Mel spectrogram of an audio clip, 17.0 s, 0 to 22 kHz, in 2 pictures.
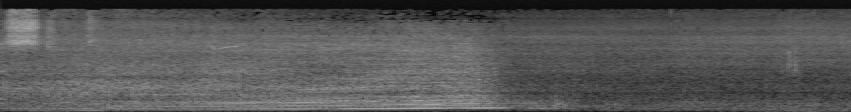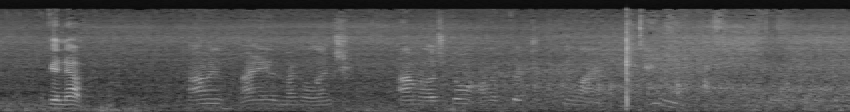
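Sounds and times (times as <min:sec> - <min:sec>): street noise: 0:00.0 - 0:17.0
vehicle engine accelerating past: 0:00.4 - 0:05.9.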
